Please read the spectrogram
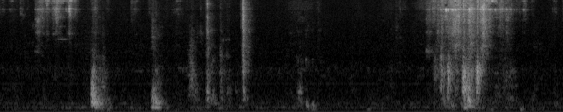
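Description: A dog makes a few short, scattered noises, then a longer rustling burst near the end, fairly faint with no talking.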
